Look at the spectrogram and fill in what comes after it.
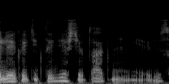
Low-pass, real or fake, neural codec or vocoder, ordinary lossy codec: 9.9 kHz; fake; autoencoder, 22.05 kHz, a latent of 192 numbers a frame, VITS, trained on many speakers; MP3, 32 kbps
